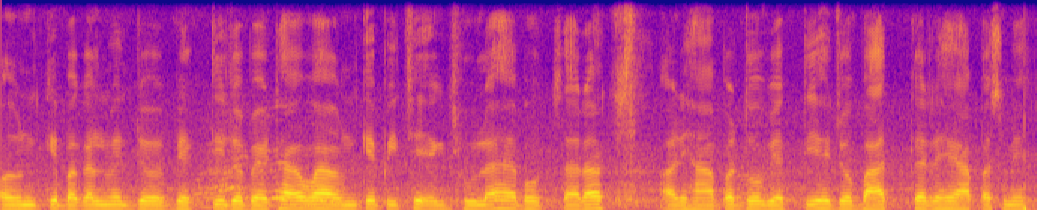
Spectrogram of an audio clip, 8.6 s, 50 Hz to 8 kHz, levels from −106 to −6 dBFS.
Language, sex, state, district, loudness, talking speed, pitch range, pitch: Hindi, male, Bihar, West Champaran, -17 LUFS, 210 wpm, 135-140 Hz, 135 Hz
